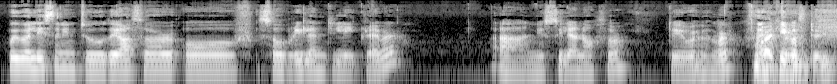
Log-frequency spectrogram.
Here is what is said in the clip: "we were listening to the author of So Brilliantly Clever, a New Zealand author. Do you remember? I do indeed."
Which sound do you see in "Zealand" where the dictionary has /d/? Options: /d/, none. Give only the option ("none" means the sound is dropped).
none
